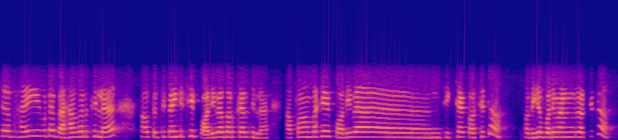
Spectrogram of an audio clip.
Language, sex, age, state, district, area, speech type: Odia, female, 18-30, Odisha, Dhenkanal, rural, conversation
